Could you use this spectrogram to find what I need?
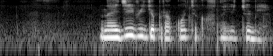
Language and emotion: Russian, neutral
